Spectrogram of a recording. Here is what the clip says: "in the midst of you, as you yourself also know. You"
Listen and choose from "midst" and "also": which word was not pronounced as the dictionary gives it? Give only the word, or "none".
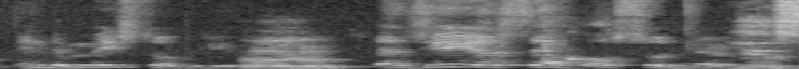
none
